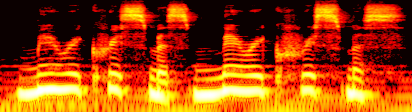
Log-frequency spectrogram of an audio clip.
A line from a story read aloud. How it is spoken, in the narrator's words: they cried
